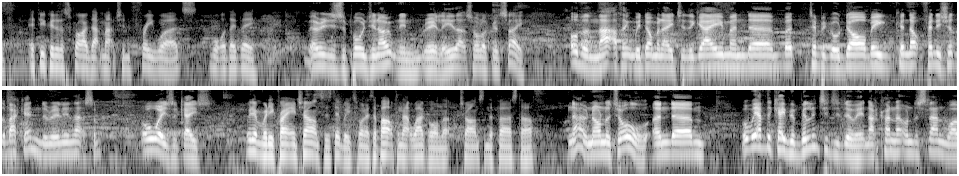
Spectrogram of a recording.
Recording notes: Relocated to the pub for the latest East Midlands derby in our first pod recorded directly before and after a Rams game.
